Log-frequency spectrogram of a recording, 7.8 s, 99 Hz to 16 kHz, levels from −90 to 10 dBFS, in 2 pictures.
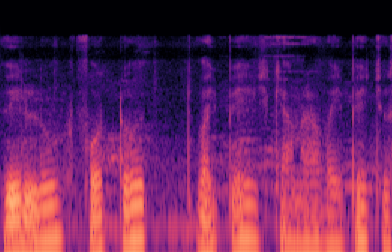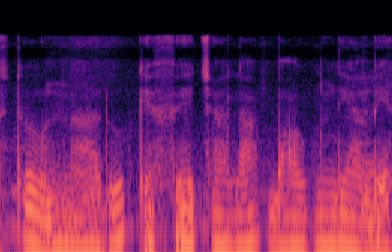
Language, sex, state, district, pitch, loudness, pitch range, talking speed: Telugu, male, Andhra Pradesh, Sri Satya Sai, 105 Hz, -21 LUFS, 100-125 Hz, 85 wpm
